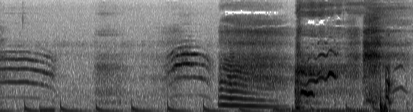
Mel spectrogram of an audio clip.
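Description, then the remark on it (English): A male cat meows repeatedly and insistently, several drawn-out, rising and falling cries, growing louder and more strained toward the end, with a steady low thumping underneath. “Sometimes I think he just wants to, like, kind of talk. And, I mean, I would talk back to him, but we are trying to record a podcast episode.”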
